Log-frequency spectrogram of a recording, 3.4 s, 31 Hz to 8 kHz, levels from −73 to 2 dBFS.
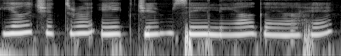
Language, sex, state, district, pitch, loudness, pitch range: Hindi, female, Assam, Kamrup Metropolitan, 280 Hz, -16 LUFS, 270-300 Hz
